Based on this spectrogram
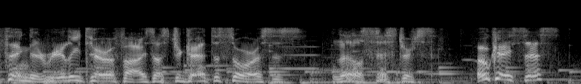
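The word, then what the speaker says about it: Giganotosaurus: I'm Gigantosaurus, the longest meat-eating dino who ever lived. You say my name like this. Jig-Ant-O-Saurus. It means giant southern lizard.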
